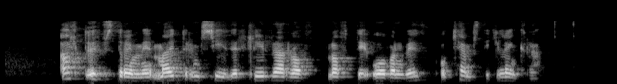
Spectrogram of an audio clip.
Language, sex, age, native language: Icelandic, female, 40-49, Icelandic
